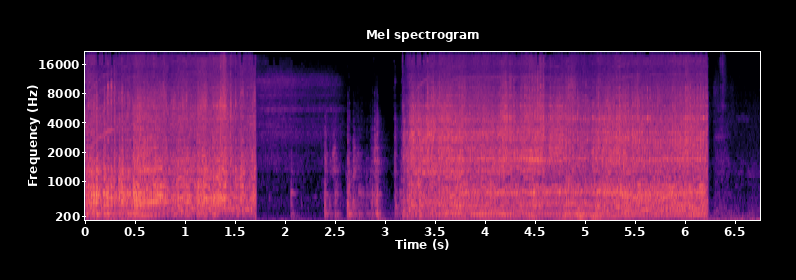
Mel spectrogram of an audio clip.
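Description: A power tool grinds loudly as a hole in a Hiace van body is widened for sub-battery wiring, running in two sustained bursts separated by a short pause with a few clanks.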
